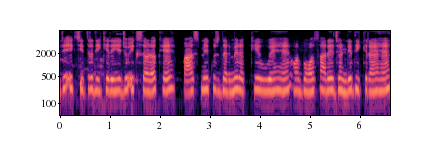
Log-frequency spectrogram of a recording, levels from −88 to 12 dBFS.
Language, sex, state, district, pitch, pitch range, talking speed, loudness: Hindi, female, Uttar Pradesh, Hamirpur, 225 Hz, 215-235 Hz, 220 wpm, -16 LUFS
